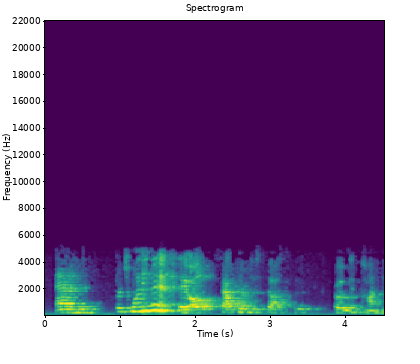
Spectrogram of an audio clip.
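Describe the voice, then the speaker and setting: Noticeable background noise and audible room echo surround the recording. A woman speaks at a fairly high pitch. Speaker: agile project manager presenting at user group. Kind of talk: conference talk. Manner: talkative, can speak quickly.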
